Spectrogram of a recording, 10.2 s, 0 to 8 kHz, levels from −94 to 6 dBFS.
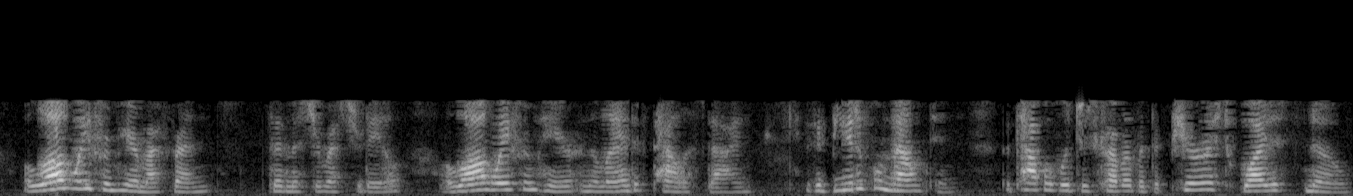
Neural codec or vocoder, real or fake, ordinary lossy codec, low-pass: vocoder, 22.05 kHz, 80 mel bands, WaveNeXt; fake; AAC, 16 kbps; 7.2 kHz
